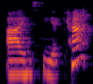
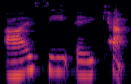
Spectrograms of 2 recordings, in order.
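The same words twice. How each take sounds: First: It is read quickly, like talking. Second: It is read slowly, word by word.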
